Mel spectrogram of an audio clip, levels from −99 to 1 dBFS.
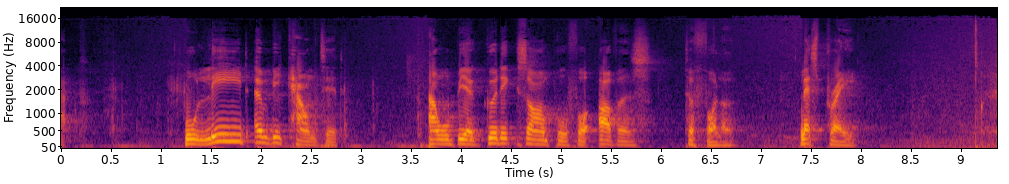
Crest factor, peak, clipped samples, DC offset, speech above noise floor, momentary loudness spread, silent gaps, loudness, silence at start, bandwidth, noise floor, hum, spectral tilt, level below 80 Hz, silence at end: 20 dB; -8 dBFS; under 0.1%; under 0.1%; 30 dB; 16 LU; none; -26 LUFS; 0 s; 17 kHz; -55 dBFS; none; -6 dB/octave; -50 dBFS; 0 s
